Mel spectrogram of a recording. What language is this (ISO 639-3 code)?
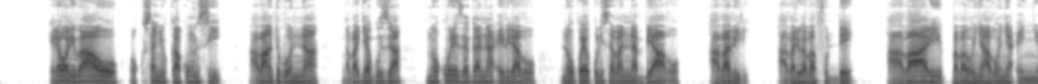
lug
